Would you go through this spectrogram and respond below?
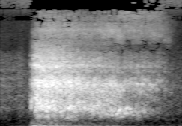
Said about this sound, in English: That's not a ghost. That's just your wheezy friend.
